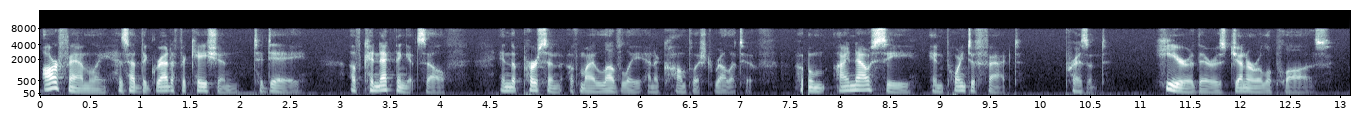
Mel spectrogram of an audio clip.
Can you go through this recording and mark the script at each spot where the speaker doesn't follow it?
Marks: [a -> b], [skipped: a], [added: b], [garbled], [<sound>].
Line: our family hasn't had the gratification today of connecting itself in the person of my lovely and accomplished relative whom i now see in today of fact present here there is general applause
our family [hasn't -> has] had the gratification today of connecting itself in the person of my lovely and accomplished relative whom [dropout] i now see in [today -> point] of fact present here there is general applause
